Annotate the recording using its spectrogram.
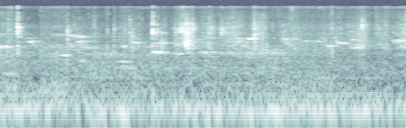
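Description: Near silence, with faint, brief bird chirps.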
